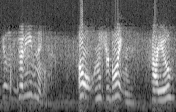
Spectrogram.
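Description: An actor voicing an awkward, pleading American teenage boy with a squeaky, cracking voice in 1950s radio comedy. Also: expressive, moderate pace, highs cut off. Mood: nervous. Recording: faintly noisy vintage radio recording.

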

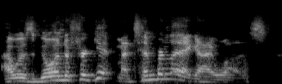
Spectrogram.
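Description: A crafty old one-legged cook, as a man reading a storybook puts him on. He drawls slowly and coaxingly in a bright, husky voice. He sounds a little back from the mic. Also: a little high, big pitch swings, full character voice.

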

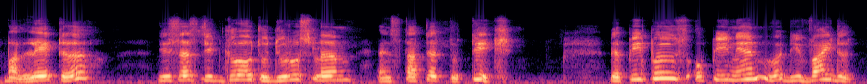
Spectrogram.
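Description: A person reading a scripted Bible devotional and prayer in a measured, deliberate, reverent manner. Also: medium pitch, expressive, slightly rough.

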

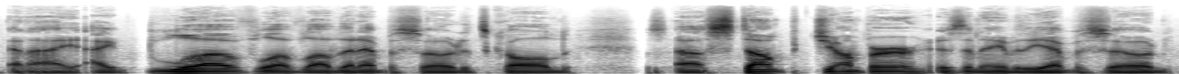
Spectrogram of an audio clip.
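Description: A man's voice: extremely low pitch, fairly bright tone, no room sound, studio quality. A man hosting a casual solo podcast, rambling and self-deprecating with frequent laughs, and losing his voice from overuse. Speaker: podcast host.

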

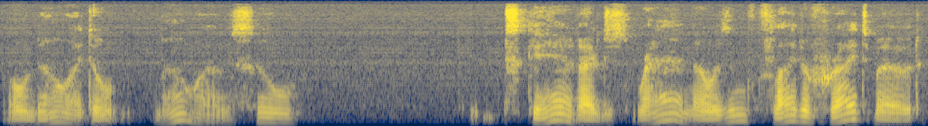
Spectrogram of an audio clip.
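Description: A man's voice: fairly low pitch, lively intonation, unhurried, slight background noise, poor audio. Man voicing a naive, frightened, hesitant lost turkey. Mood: frightened, dismayed. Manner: hesitant, plaintive.

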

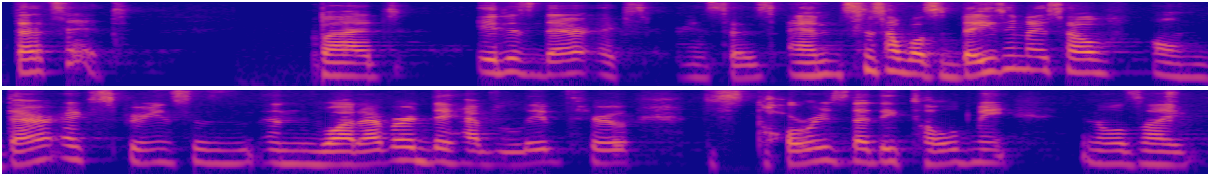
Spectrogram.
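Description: Brazilian man, portuguese speaker, young adult, earnest and thoughtful, unhurried delivery, somewhat high voice. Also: darkish tone. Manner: thoughtful, earnest, full of fillers and restarts. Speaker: guest artist. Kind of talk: casual interview.

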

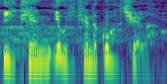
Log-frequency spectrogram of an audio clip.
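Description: A man narrates a children's story with a mid-pitched, very animated voice. His delivery is scripted and expressive, and music plays behind him. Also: normal speed.

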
